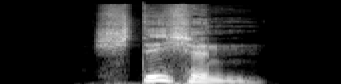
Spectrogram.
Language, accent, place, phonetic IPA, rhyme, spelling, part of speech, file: German, Germany, Berlin, [ˈʃtɪçn̩], -ɪçn̩, Stichen, noun, De-Stichen.ogg
- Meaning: dative plural of Stich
